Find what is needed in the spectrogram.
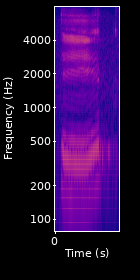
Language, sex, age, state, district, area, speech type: Maithili, male, 30-45, Bihar, Madhubani, rural, read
